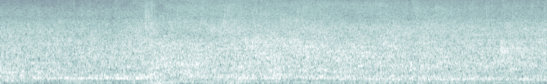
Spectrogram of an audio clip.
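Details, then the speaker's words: Sewer lift station, traced along the pipe with a mechanic's stethoscope: a steady, rhythmless rushing hiss as fluid seeps back past a failed, leaking check valve. "yeah yeah so work your way down and follow it you can hear it yeah you can hear it hissing right"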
